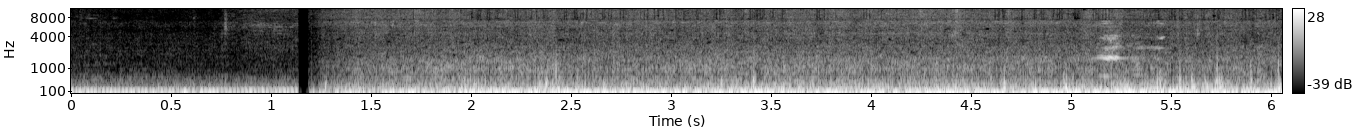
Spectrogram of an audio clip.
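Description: Car driving on a rough gravel road, heard from inside the cabin: a steady low engine hum, then after a brief cut-out about a second in, a louder, continuous rumble of tyres and wind.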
